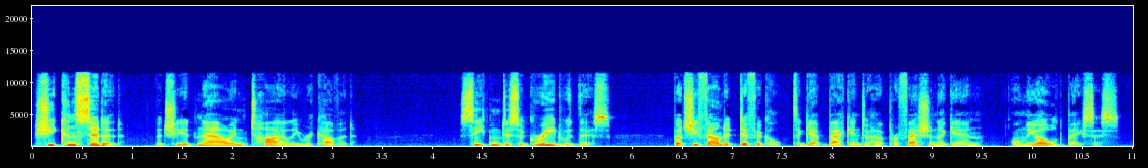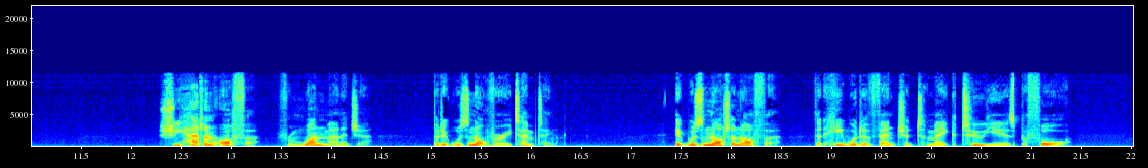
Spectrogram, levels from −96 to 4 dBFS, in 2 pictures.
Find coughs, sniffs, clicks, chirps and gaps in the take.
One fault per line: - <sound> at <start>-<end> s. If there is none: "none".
none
